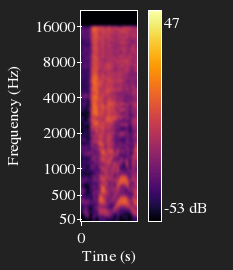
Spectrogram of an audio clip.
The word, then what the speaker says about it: Jehovah: It's YHWH in our historical way of hearing it, but it's Yahweh or Jehovah is another way to say it.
